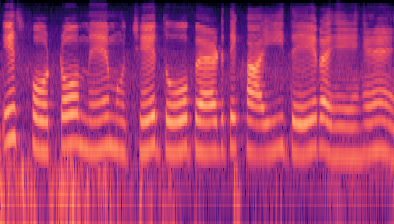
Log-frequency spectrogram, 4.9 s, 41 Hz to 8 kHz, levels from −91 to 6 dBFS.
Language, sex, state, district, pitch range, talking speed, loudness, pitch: Hindi, female, Madhya Pradesh, Katni, 225-250 Hz, 120 wpm, -16 LUFS, 235 Hz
